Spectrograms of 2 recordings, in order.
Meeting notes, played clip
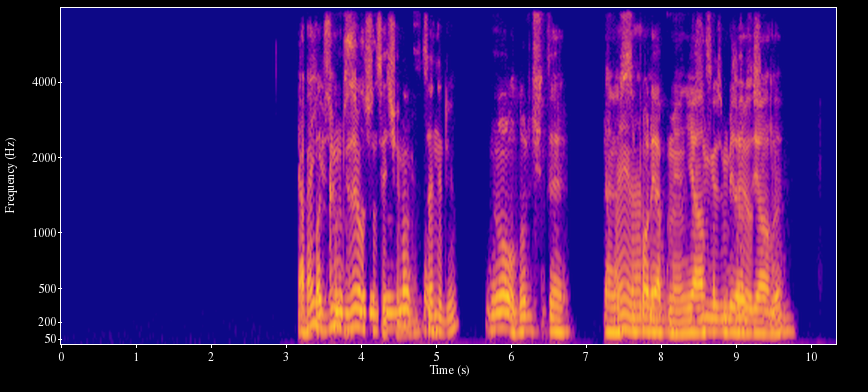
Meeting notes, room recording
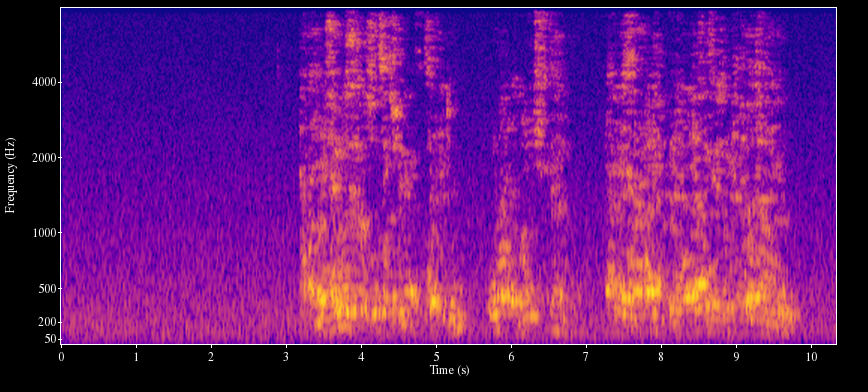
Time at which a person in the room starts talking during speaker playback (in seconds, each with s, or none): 3.4 s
